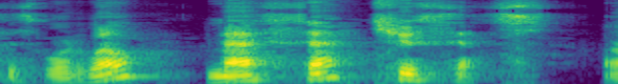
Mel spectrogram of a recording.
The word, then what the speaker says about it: Massachusetts: MIT all right I really hope you can pronounce this word well Massachusetts all right n a s a c h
